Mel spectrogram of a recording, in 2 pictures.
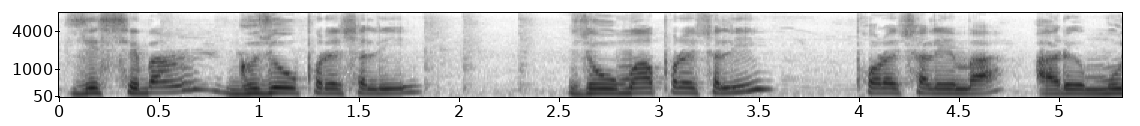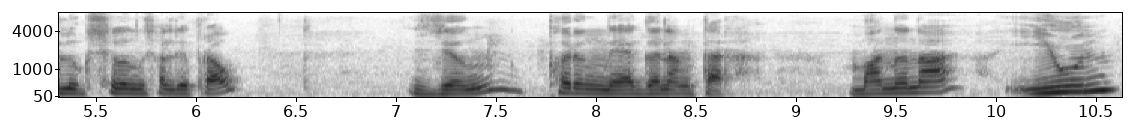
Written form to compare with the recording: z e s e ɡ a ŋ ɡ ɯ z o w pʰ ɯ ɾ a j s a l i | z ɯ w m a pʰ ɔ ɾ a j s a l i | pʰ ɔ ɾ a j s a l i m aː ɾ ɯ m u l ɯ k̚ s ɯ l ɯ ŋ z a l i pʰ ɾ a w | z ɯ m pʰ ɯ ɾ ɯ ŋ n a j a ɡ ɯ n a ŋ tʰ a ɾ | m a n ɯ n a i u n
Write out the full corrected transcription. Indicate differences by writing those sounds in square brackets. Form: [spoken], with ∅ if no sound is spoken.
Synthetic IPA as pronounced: z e s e [b] a ŋ ɡ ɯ z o w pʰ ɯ ɾ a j s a l i | z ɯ w m a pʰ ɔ ɾ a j s a l i | pʰ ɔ ɾ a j s a l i m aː ɾ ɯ m u l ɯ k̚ s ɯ l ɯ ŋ [s] a l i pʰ ɾ a w | z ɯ [ŋ] pʰ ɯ ɾ ɯ ŋ n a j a ɡ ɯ n a ŋ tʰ a ɾ | m a n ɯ n a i u n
